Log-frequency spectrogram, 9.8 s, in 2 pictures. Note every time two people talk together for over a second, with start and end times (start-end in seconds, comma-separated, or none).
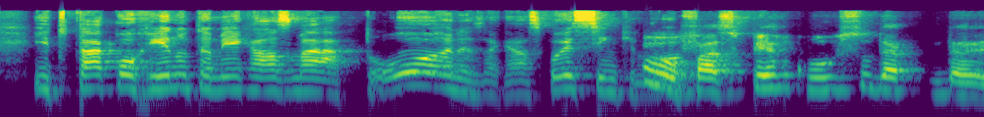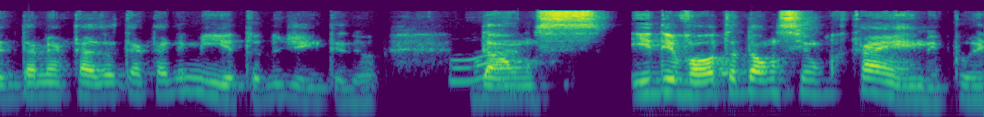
none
